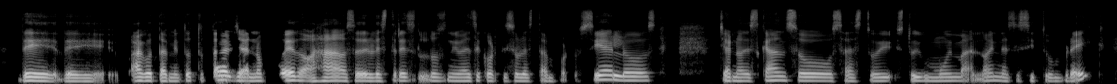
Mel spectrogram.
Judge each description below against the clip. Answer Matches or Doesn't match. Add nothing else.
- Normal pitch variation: Doesn't match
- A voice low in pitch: Doesn't match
